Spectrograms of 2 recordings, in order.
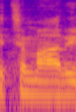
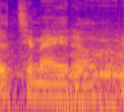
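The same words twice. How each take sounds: First: Tomato with a long "ah", tuh-MAH-toh; British-style pronunciation. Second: Tomato with an "ay", tuh-MAY-toh; American-style pronunciation. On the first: Player showing how he says it, tomato as tuh-MAH-toh. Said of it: "I say tomato". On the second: Player showing how others say it, tomato as tuh-MAY-toh. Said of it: "you say tomato". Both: Shown as a demonstration.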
